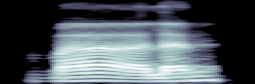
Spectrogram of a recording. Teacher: الف سے پہلے میم ہے، میم باریک حرف ہے تو الف کو بھی باریک پڑھیں گے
